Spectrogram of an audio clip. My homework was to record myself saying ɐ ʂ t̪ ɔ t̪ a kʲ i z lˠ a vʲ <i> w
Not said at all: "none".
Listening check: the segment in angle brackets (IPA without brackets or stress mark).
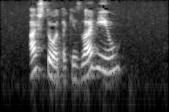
i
